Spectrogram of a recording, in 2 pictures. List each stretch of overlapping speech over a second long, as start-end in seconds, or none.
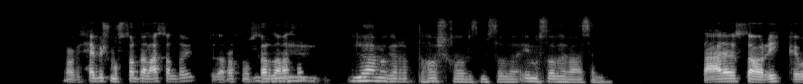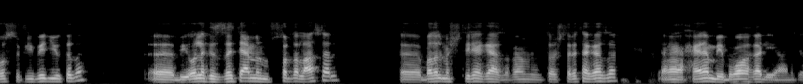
none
